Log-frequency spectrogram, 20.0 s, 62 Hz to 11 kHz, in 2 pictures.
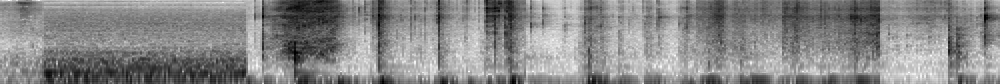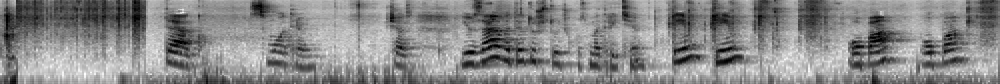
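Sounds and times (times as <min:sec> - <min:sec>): packaging tearing and crinkling: 0:03.4 - 0:08.8, 0:09.4 - 0:11.5.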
